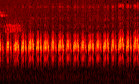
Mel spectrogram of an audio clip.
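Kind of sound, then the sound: bird, cactus wren gravelly song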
